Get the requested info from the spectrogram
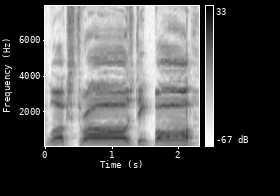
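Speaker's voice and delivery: loud, high, stretched play-by-play; excited pass call. Real, not acted. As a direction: build with the ball in the air. Live call of long pass.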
